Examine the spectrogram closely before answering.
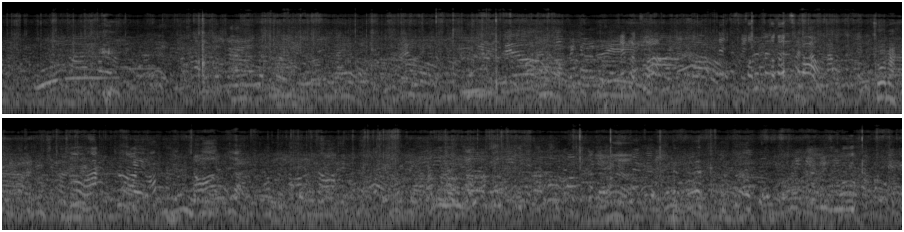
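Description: A crowd of people chatters all around in a large room.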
